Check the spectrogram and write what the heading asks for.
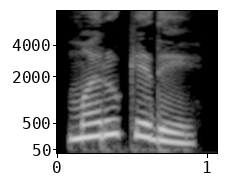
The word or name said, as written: ಮಾರಿಗುತ್ತ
